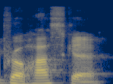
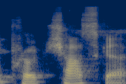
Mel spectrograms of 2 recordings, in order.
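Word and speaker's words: Procházka: Hey, that was good pronunciation. Let me hear your Jiri Prochazka. I don't know about, I spend more time trying to figure out how to say Jiri. I don't think you say Prochazka.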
